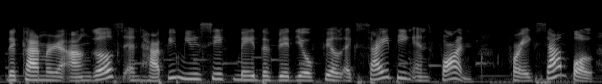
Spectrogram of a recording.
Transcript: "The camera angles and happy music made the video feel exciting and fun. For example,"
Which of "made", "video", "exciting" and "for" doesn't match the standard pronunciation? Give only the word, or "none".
none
